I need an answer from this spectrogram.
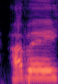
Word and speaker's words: abeille: abeille که الاش هم تلفظ نمیشه یعنی زنبور.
